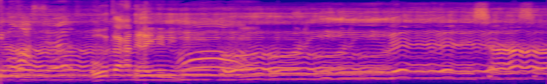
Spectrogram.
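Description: Background music: a man singing a Bengali song in long, wavering held notes that glide between pitches.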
